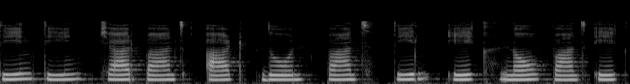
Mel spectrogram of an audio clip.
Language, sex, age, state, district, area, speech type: Goan Konkani, female, 18-30, Goa, Salcete, rural, read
